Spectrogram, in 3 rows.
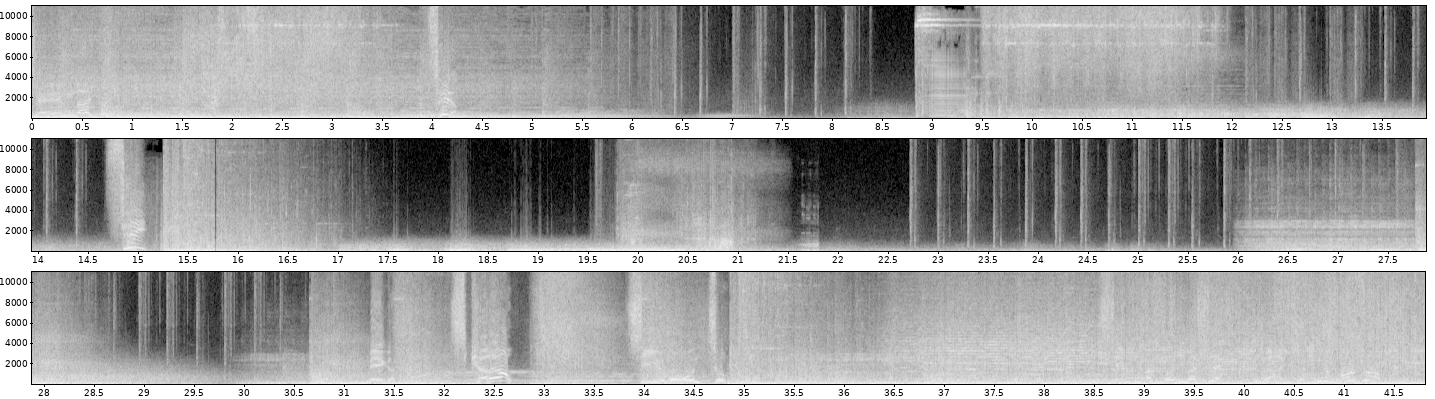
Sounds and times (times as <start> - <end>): Music: 0.0 - 5.7, 32.6 - 41.8
Speech: 14.7 - 15.2, 33.8 - 34.9, 38.6 - 41.4
Boom: 15.2 - 21.1, 26.0 - 41.8.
